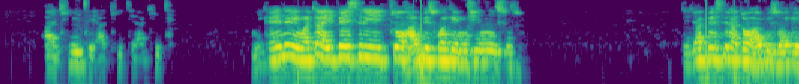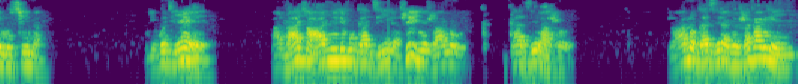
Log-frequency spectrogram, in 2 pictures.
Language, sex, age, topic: Ndau, male, 18-24, education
